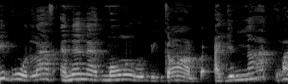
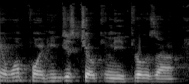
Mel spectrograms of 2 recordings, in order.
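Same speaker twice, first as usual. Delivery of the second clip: normal talking voice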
